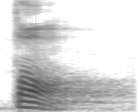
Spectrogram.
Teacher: Jadi makhraj daripada huruf ta ini berada di ujung lidah bersama pangkal-pangkal gigi-gigi seri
